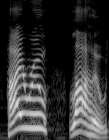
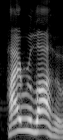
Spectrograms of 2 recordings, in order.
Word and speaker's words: Hajrullahu: previous interview he did hiru lahu don't let the j confuse you that's that's in there i don't really know why it's it's a trick there's no j hyrule is how you pronounce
